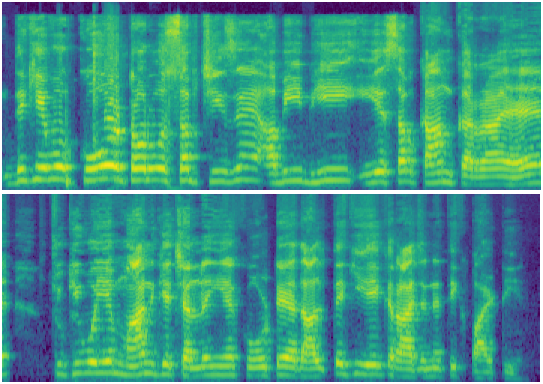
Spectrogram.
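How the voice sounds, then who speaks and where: Man, fairly high voice, political commentator, emphatic, run-on phrasing. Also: normal speed. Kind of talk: conversational political discussion.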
